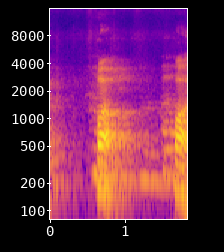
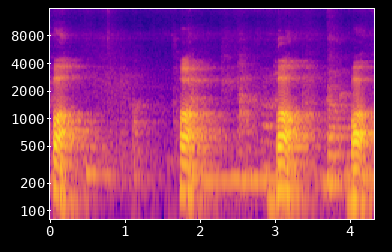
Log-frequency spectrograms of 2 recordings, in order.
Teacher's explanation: देखो दोनों ओष्ठ मिल रहे हैं। प फ ब ब दोनों मिल रहे हैं ना।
